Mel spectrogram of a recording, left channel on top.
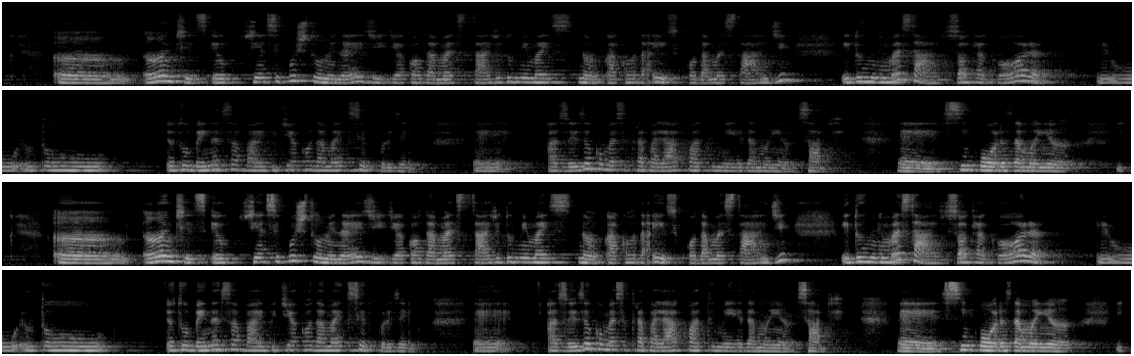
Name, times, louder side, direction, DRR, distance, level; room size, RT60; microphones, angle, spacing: voice 1, 0.1-10.5 10.9-12.5 12.9-16.5 16.8-22.5, right 3 dB, 45° right, 0.5 m, -32 dB
23.0 x 8.8 x 3.5 m
head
